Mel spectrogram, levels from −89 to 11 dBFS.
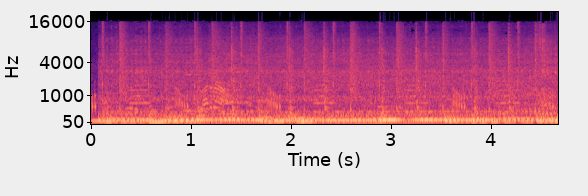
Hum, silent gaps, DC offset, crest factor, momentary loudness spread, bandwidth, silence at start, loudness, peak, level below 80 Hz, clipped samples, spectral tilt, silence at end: none; none; under 0.1%; 8 dB; 2 LU; 16.5 kHz; 0 s; -10 LUFS; 0 dBFS; -16 dBFS; 0.6%; -5 dB/octave; 0 s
